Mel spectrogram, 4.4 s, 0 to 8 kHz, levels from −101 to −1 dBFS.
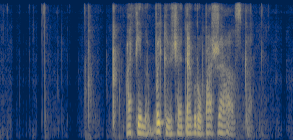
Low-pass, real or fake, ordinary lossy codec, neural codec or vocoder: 7.2 kHz; fake; none; codec, 16 kHz, 4.8 kbps, FACodec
